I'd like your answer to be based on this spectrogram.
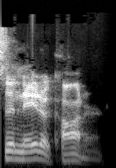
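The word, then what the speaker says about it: Sinéad: I didn't know you pronounced her name Sinead. It's like Sinead. – It's Sinead O'Connor. – I did see that headline. I have no idea who that is still. – I always thought it was Sinead O'Connor. I don't know. Maybe I just said it wrong.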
